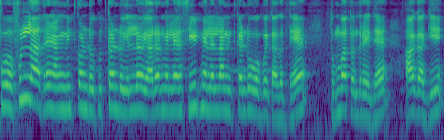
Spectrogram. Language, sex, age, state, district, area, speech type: Kannada, female, 45-60, Karnataka, Vijayanagara, rural, spontaneous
